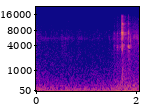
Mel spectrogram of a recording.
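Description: Near silence at first, then a few light clicks near the end as the steel magneto cam rings are handled together.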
